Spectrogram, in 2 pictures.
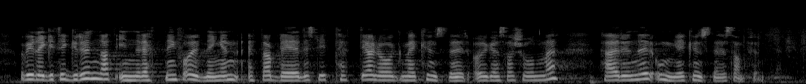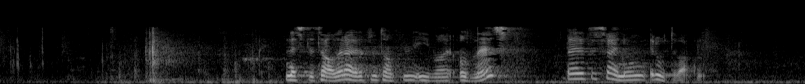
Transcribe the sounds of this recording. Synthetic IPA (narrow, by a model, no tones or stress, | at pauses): ɔːʋɪlɛɡːəʈʰɪlɡɾʉnɑt̪ɪnɾɛt̪nɪŋfɔɔɾd̪nɪŋənɛt̪ɑbleːɾəsɪːt̪ʰɛt̪̚d̪ɪɑloːɡmeːkʰʉnst̪nəɾɔ̰ɾɡɑnɪsɑʂuːnn̩əhæːɾʉnəɾʊ̰ŋːəkʰʉnst̪nəɾəsɑmfʉ̰n | nɛst̪ət̪ʰɑːləɾæɾɾɛpɾəsn̩t̪ʰɑnt̪n̩iːʋɑɾʔɔd̪nɛstd̪æɾɛt̪əsʋæɪnəʊŋɾuːt̪əʋɑ̰ːkn̩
